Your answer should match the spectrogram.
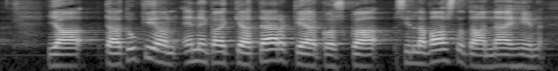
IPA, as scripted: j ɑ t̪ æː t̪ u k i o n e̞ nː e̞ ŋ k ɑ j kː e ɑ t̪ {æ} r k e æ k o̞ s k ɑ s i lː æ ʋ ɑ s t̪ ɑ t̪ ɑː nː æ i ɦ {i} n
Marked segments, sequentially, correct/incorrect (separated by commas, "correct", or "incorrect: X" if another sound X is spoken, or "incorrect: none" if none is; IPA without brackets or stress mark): correct, correct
